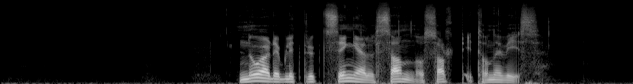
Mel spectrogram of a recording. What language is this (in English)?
Norwegian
